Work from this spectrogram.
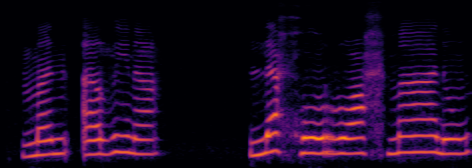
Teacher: نون کی آواز کو ظاہر کر کے پڑھیں گے. من اذن لہ الرحمن، ہا کو را سے ملائیں گے اور اس کو رحمان پڑھیں گے. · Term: اظہار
